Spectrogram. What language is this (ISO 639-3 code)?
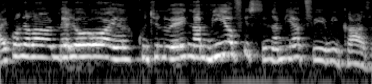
por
